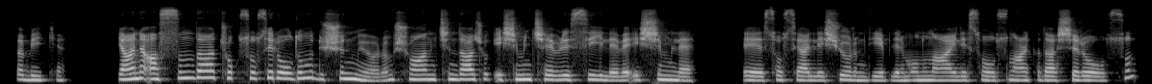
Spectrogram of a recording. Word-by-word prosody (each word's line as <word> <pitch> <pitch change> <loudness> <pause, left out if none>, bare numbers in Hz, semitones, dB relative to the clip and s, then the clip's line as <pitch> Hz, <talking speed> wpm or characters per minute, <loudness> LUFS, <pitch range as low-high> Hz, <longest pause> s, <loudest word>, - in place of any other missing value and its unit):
Tabii 205 -3 -1
ki. 205 -1 -10 0.5
Yani, 250 +5 +6
aslında, 295 +5 +1
çok 290 -2 -5
sosyal 290 +1 -1
olduğumu 280 +1 +1
düşünmüyorum. 225 -6 +1
Şu 225 +3 -2
an 225 0 +2
için 225 +1 0
daha 230 0 +3
çok 235 +1 -6
eşimin 225 +1 +3
çevresiyle 210 -3 0
ve 190 - +2
eşimle, 200 -3 +1 0.5
eee, 190 -2 +1
sosyalleşiyorum, 195 0 -2
diyebilirim. 185 0 -3
Onun 195 0 0
ailesi 190 0 -2
olsun, 190 +2 -4
arkadaşları 195 0 0
olsun. 185 - -5
205 Hz, 130 wpm, -21 LUFS, 190-235 Hz, 0.5 s, Yani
